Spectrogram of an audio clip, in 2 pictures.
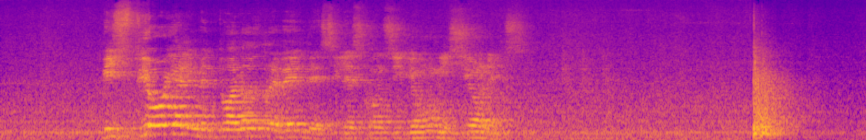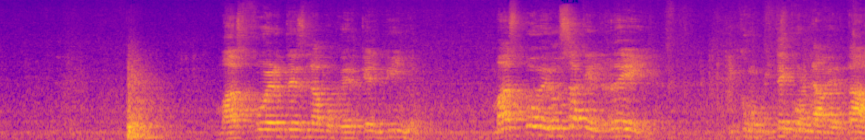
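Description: A man speaks loudly and theatrically in a large echoing hall.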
